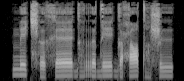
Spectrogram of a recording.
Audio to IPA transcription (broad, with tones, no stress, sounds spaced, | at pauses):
m e˦ t͡ɕʰ ə˨ x ɛː˦ ɡ ə̤˦ r ə˦ d eː˦ ɡ ə˨ ħ a˦ tˤ e̤˨ ʂ ɨ˦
